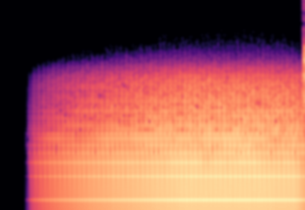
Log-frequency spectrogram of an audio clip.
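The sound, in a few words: gritty synthesizer pad sound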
